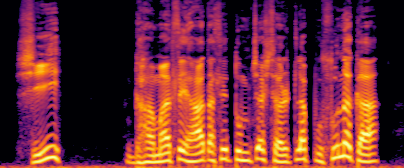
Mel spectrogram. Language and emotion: Marathi, disgusted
